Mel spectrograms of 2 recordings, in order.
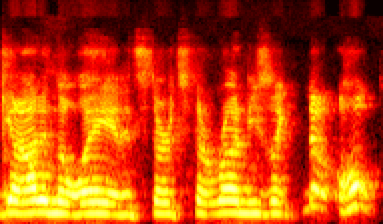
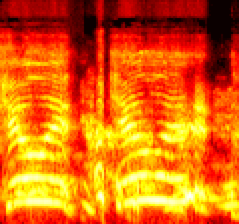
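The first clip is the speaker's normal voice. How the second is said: mock very high shrieked scream, word it drawn out; 11 semitones higher than usual. A player voices his wrestler character during a fight: screaming. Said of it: "He's screaming".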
